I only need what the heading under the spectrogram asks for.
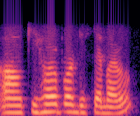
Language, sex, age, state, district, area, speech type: Assamese, female, 45-60, Assam, Charaideo, urban, conversation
